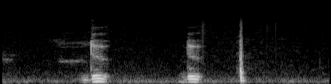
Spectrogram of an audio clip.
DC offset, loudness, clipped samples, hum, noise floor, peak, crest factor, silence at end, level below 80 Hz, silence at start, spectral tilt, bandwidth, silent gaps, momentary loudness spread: under 0.1%; -19 LUFS; under 0.1%; none; -44 dBFS; 0 dBFS; 22 dB; 0.85 s; -54 dBFS; 0.8 s; -8.5 dB/octave; 8 kHz; none; 13 LU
